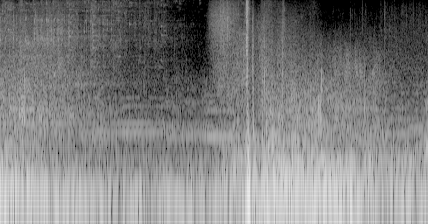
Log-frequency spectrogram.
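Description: Explosive spells go off in a Harry Potter video game, a rumbling stream of blasts with one sharp bang in the middle, deep booms rolling under the whole stretch.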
